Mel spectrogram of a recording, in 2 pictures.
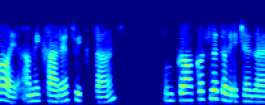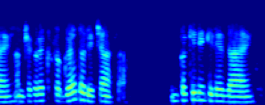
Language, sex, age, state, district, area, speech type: Goan Konkani, female, 30-45, Goa, Bardez, rural, conversation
